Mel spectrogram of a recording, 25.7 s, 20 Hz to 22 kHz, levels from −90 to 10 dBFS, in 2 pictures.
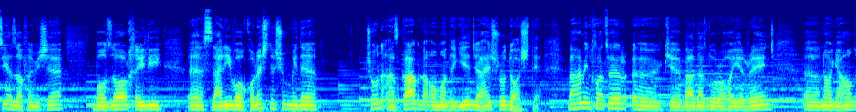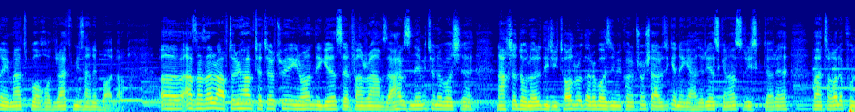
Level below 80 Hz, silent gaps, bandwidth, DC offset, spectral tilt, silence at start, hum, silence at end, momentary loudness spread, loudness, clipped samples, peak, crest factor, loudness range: -44 dBFS; none; 15.5 kHz; under 0.1%; -6.5 dB/octave; 0 s; none; 0 s; 9 LU; -32 LUFS; under 0.1%; -8 dBFS; 22 dB; 2 LU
